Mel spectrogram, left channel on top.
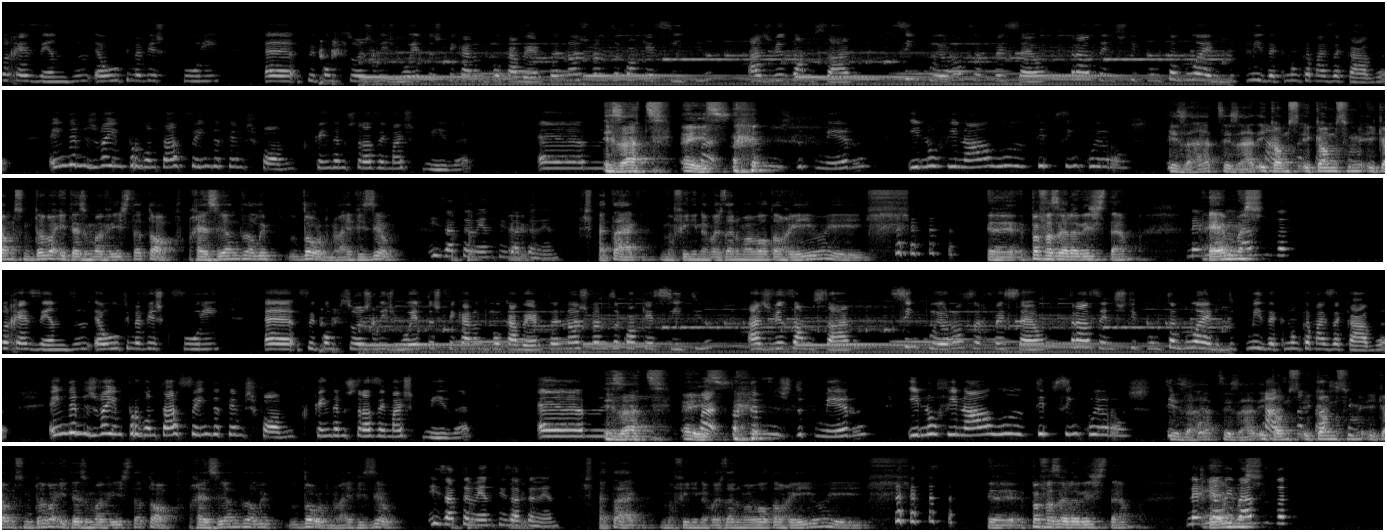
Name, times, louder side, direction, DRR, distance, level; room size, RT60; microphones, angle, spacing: voice 1, 0.0-2.2 2.6-7.1 7.5-8.6 9.0-13.9 14.3-18.5 19.2-20.3 20.8-21.7 22.0-22.5 22.9-25.9 26.4-27.1 31.9-33.2 36.6-37.0 39.5-40.5, right 6 dB, 45° right, 0.4 m, -30 dB
Piano, 3.6-12.3, equal, 75° right, 1.4 m, -36 dB
voice 2, 19.8-21.5 25.5-31.6 32.7-32.9 33.6-36.6 37.5-39.1 39.7-40.2, left 3 dB, 50° left, 1.0 m, -27 dB
4.9 x 3.5 x 2.6 m
head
